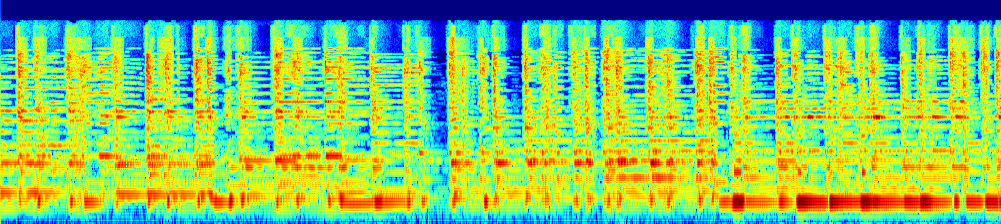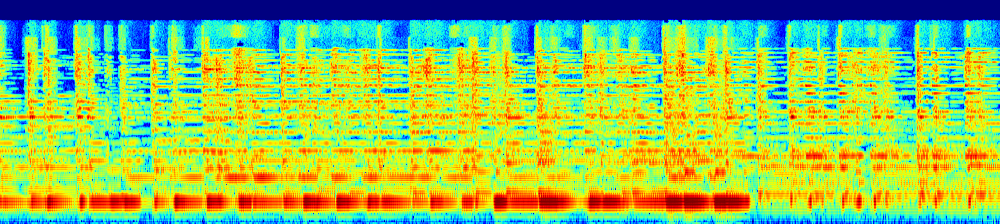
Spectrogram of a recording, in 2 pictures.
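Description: Solo mandolin picking a verse melody, with one long note held for about ten seconds through the middle.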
